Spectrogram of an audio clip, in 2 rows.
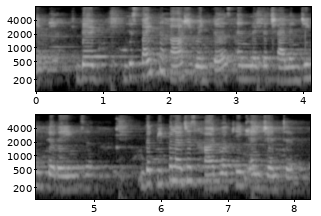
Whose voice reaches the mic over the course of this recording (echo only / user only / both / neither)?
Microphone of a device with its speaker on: echo only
